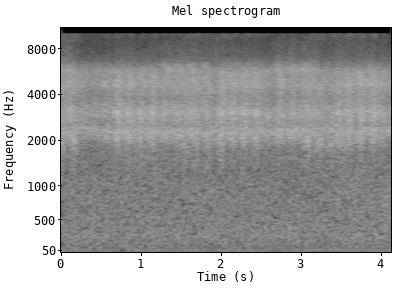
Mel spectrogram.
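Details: Night chorus of katydids among side-yard oaks on a summer Saturday, July 31, recorded while walking; a high, loud raspy hum with faint rhythmic surges and nothing else audible.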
